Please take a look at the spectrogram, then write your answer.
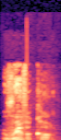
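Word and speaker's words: Revachol: stay strong forever call he pronounces rivercon with a hard k unlike other people anything about the manhunt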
